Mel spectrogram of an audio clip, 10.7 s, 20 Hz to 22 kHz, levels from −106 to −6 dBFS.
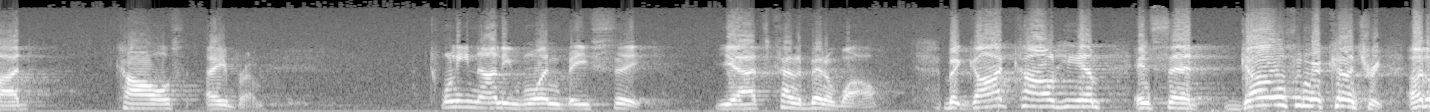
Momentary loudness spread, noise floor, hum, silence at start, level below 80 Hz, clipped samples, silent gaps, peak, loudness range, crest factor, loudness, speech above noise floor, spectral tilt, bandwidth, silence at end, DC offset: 10 LU; -35 dBFS; none; 0 s; -38 dBFS; 2%; none; 0 dBFS; 6 LU; 10 dB; -7 LUFS; 27 dB; -2.5 dB/octave; over 20 kHz; 0 s; under 0.1%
